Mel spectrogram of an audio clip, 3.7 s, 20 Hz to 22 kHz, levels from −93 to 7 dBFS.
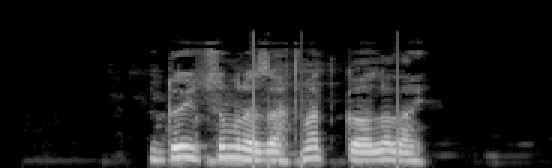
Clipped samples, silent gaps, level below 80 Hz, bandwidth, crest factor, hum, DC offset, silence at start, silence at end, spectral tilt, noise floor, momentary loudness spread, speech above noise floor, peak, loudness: under 0.1%; none; -54 dBFS; 11 kHz; 18 dB; none; under 0.1%; 1 s; 0.85 s; -7 dB/octave; -74 dBFS; 8 LU; 59 dB; 0 dBFS; -16 LUFS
